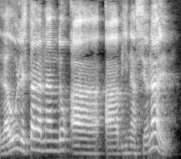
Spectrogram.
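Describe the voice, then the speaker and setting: Speaking at a fairly slow pace, the man has a high voice for a man. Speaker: sports radio host. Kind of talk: radio football talk show. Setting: radio studio, live broadcast.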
